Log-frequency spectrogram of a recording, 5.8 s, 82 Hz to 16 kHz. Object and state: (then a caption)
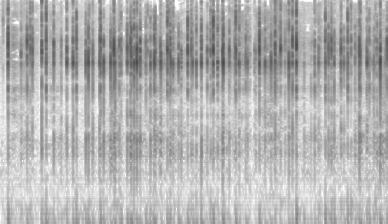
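Cardboard phone box. Long pink acrylic nails tap and scratch a small, hollow white cardboard iPhone box with an embossed, textured lid; its contents are unknown. The result is a rapid, dense stream of short, dry clicks and scratchy rasps. They are mostly high and bright, centred around 3.7 kHz, with little low end and almost no ring after each hit.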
